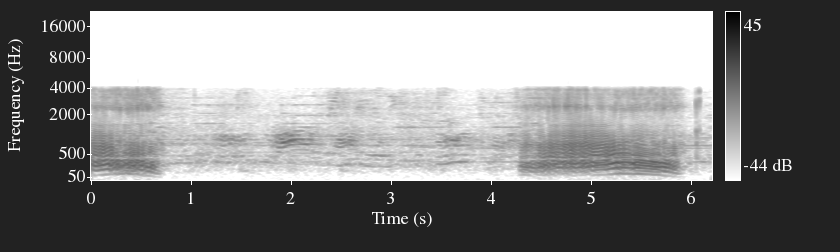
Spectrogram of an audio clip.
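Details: Adult man (dad) asleep, snoring loudly: rough snoring breaths at start and end, quieter breathing and faint music or talk between.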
